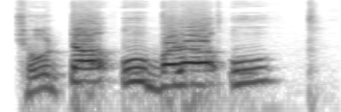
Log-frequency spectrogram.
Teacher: छोटा उ बड़ा उ इनका उच्चारण ओठ से होता है।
